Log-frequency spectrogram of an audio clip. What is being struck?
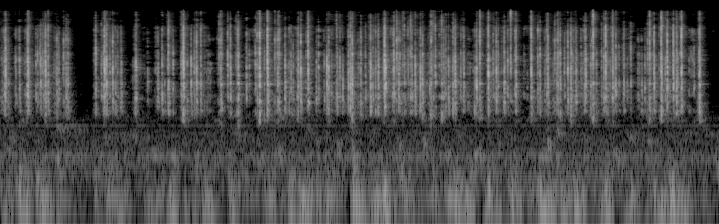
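Mechanical keyboard, aluminum case and plastic keycaps.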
